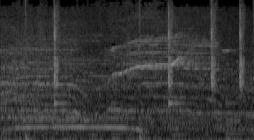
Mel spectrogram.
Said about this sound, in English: Boris Johnson was booed this week on his trip to Northern Ireland.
